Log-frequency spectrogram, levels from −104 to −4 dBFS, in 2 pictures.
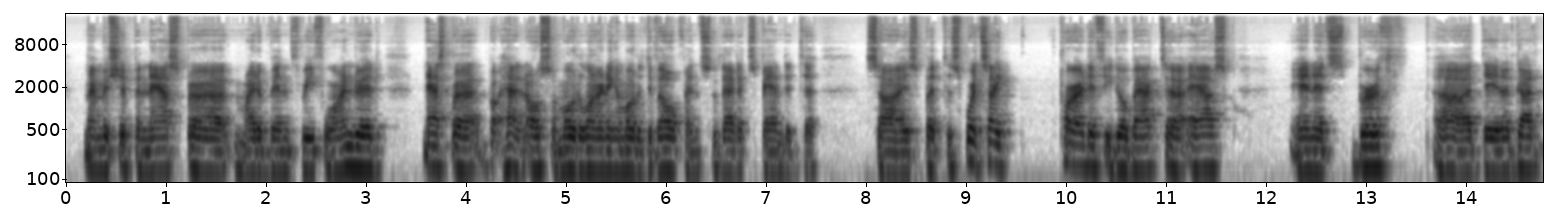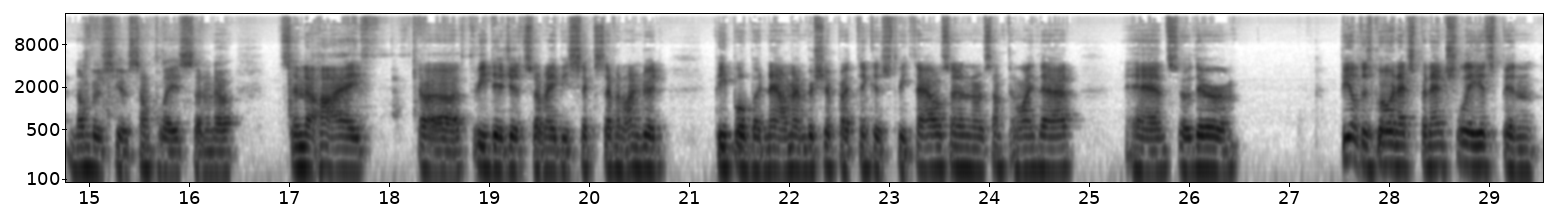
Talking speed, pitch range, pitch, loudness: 160 wpm, 125-140 Hz, 135 Hz, -17 LUFS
